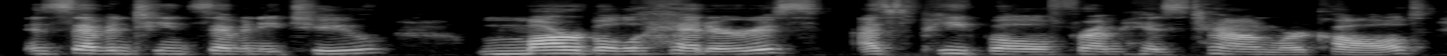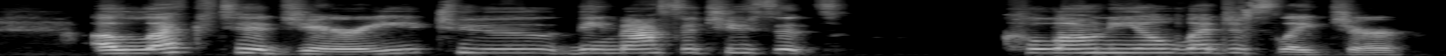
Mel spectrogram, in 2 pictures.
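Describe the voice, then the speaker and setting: A woman's voice: mid-range voice, bright, forceful tone. A woman livestream host reading a book aloud unrehearsed, informally, stumbling over words and correcting herself as she adds casual commentary.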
